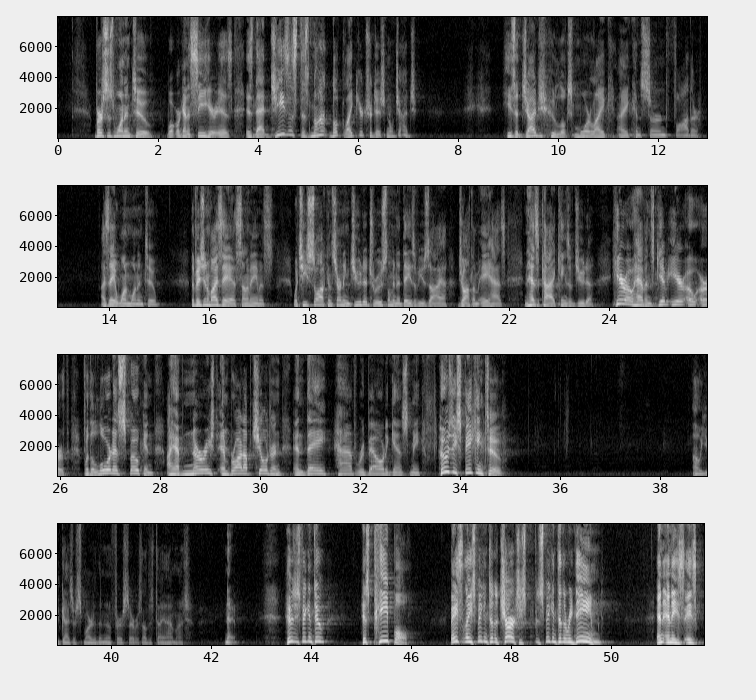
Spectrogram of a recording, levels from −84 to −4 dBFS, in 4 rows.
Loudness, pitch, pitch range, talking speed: -23 LUFS, 165 Hz, 130-205 Hz, 150 wpm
